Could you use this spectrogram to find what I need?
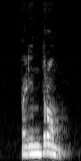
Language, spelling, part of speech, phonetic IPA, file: Russian, палиндром, noun, [pəlʲɪnˈdrom], LL-Q7737 (rus)-палиндром.wav
- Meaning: palindrome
